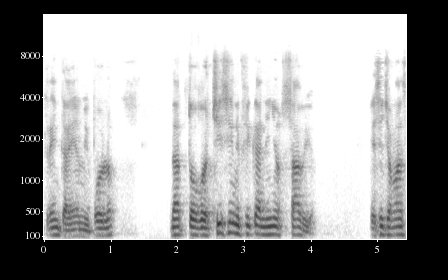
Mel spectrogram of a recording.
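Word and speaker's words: Natoxochi: bueno, que se llama Pablo Natogochi, se escribe Natoksochi GSM, o sea, Pablo Natoksochi con X GSM.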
